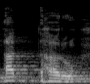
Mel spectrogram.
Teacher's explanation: اطہر، طا حروف قلقلہ میں سے ہیں اور اس کے اوپر جزم ہے، تو یوں قلقلہ کر کے ادا کریں گے اطہر۔ اگر قلقلہ نہیں کریں گے تو یوں آواز آئے گی اطہر، تو بجائے طا کے تا کی آواز آئے گی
